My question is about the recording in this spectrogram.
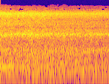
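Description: Ocean surf breaking on the beach: a steady wash of wave noise with no distinct strokes.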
